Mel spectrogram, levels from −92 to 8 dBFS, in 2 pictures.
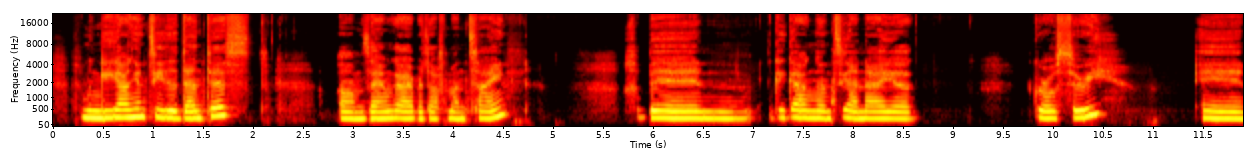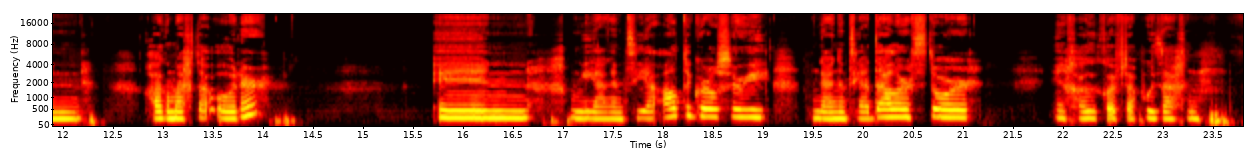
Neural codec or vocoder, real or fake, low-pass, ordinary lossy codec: vocoder, 44.1 kHz, 128 mel bands every 256 samples, BigVGAN v2; fake; none; none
